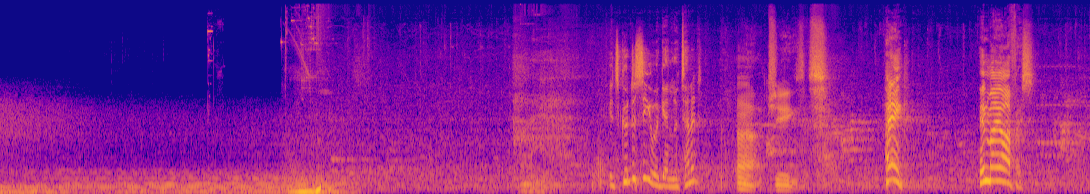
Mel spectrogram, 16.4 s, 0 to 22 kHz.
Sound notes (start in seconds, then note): 7.6 grumble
